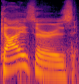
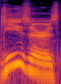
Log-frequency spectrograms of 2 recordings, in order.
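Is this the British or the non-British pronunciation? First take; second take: non-British; British. First: The word gets a non-British pronunciation. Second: The word gets a British pronunciation. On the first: "I'm sure that he meant" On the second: "when he pronounces it as shit geezers"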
